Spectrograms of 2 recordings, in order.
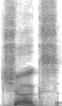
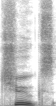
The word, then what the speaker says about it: chooks: pronunciation chooks is pronounced chooks as in Tootsie Roll not shoot not chooks as in shoots keep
